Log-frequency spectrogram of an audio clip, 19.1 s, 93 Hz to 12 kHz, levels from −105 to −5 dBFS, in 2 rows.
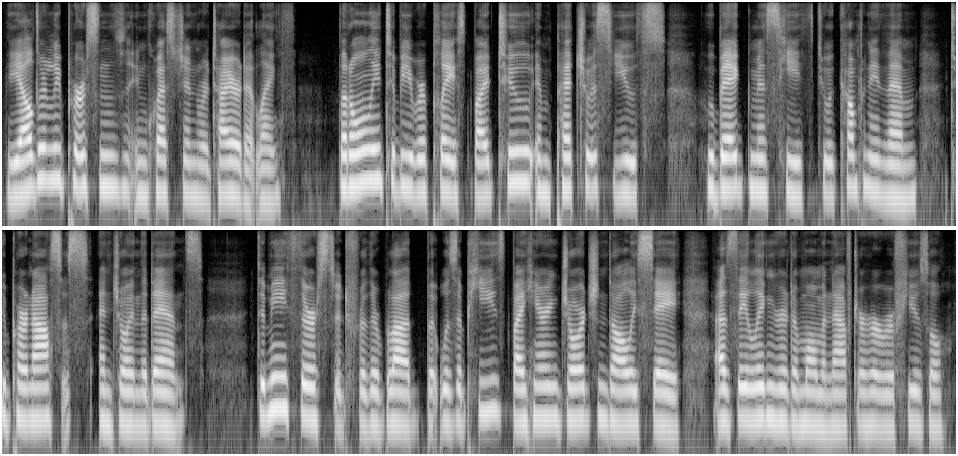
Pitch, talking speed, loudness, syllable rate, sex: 190 Hz, 165 wpm, -19 LUFS, 4.9 syllables/s, female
